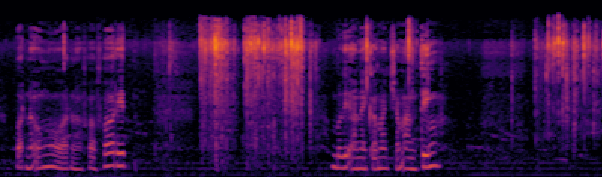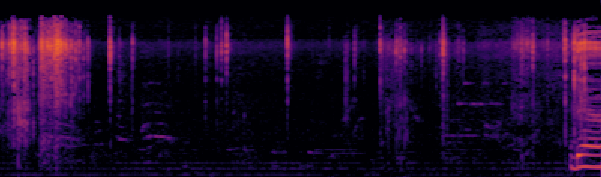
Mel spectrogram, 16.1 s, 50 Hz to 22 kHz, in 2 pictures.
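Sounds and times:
plastic packaging crinkling: 0:02.2 - 0:05.7, 0:06.8 - 0:10.0, 0:10.7 - 0:11.2, 0:12.6 - 0:14.2, 0:14.8 - 0:16.0.

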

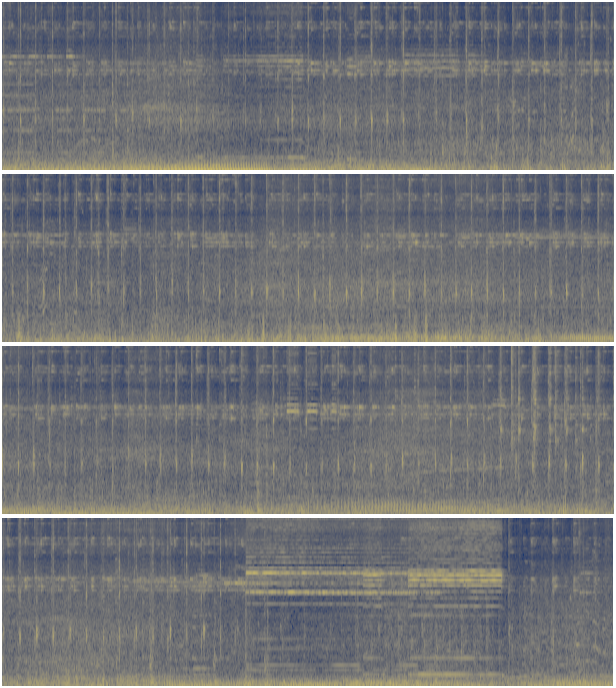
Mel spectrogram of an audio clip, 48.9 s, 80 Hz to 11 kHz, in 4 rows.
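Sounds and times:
horse hooves clip-clopping on pavement: 0:00.0 - 0:48.9
traffic rumble: 0:00.0 - 0:48.9.

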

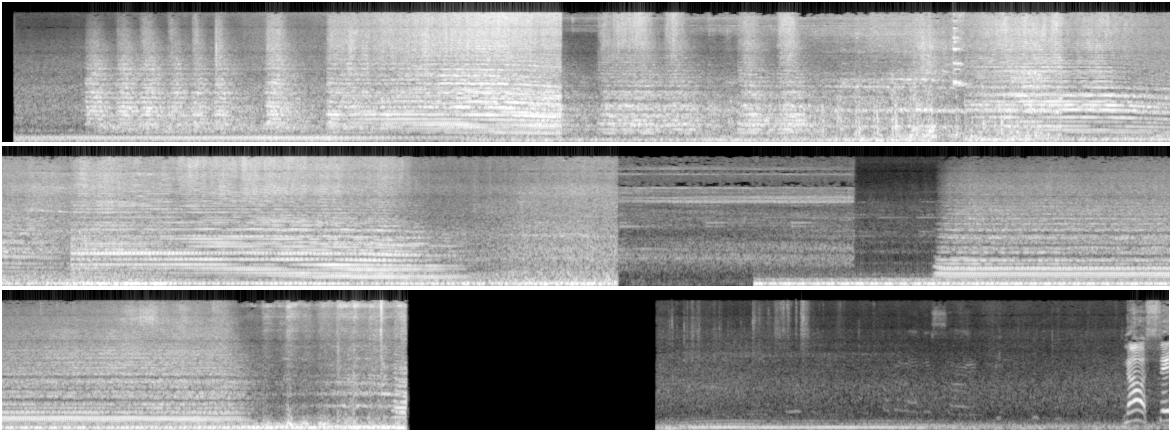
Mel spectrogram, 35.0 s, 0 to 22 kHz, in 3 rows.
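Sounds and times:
low locomotive rumble: 0:00.2 - 0:17.9, 0:18.7 - 0:27.4, 0:29.9 - 0:34.6
locomotive air horn blasts: 0:00.8 - 0:16.4, 0:21.0 - 0:27.4.

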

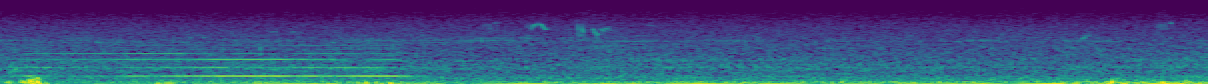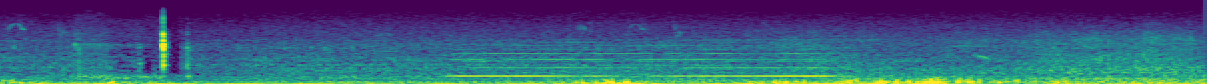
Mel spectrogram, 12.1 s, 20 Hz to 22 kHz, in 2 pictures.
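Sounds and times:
train horn blast: 0:00.0 - 0:02.3, 0:08.2 - 0:10.5
train rumble: 0:00.0 - 0:12.0.

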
